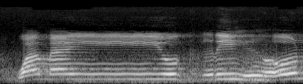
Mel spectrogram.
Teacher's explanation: Yukrihun, masuk ha dalam ha. Bagi satu ha saja.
